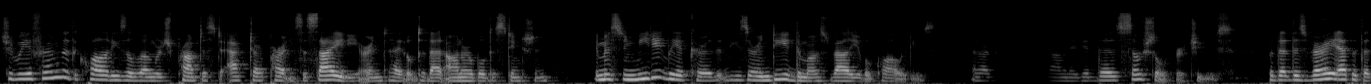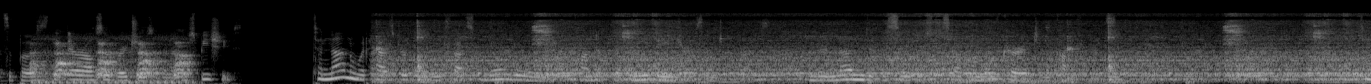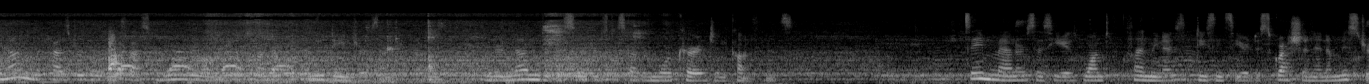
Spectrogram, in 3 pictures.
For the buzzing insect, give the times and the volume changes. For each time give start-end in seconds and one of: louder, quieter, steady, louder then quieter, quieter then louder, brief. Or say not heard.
17.4-41.0 quieter.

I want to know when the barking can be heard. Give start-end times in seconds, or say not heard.
14.0-15.7, 28.5-30.4.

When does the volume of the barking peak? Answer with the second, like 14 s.
29 s.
